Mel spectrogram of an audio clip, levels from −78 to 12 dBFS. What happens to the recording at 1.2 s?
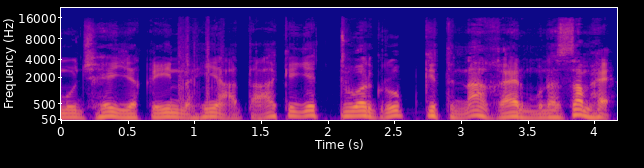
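At 1.2 s the speech is inside a burst of loose connector crackle running from 0.88 to 1.30 s. A worn or dirty contact is making and breaking intermittently, chopping the signal into irregular fragments. This produces a scratchy, uneven crackle for about 0.4 s.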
